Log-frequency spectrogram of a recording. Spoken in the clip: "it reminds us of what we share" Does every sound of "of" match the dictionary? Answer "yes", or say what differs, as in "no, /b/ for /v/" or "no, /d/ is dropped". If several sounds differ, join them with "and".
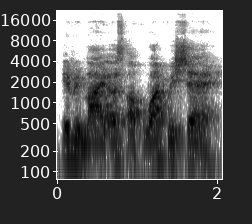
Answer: no, /f/ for /v/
